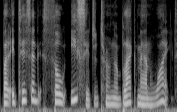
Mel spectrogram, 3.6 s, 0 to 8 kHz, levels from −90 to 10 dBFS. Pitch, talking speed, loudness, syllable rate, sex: 160 Hz, 185 wpm, -21 LUFS, 4.0 syllables/s, male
